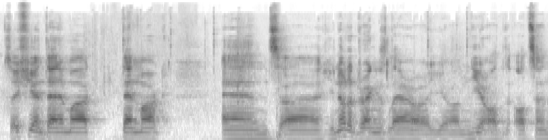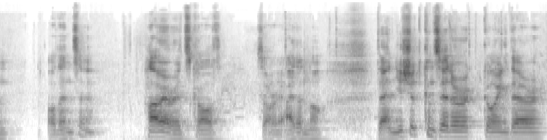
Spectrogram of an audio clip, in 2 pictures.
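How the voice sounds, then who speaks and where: Rambling low-voiced podcast host, man. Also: normal speed, hardly any pauses. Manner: rambling, frequent restarts and self-corrections. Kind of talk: casual podcast chat.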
